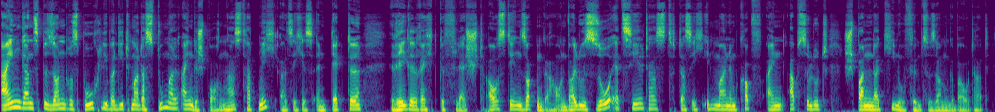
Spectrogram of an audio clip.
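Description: A man hosting an interview, putting prepared questions with deliberate, emphatic phrasing. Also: medium pitch, expressive, creaky, darkish tone, husky. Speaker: interviewer, host.

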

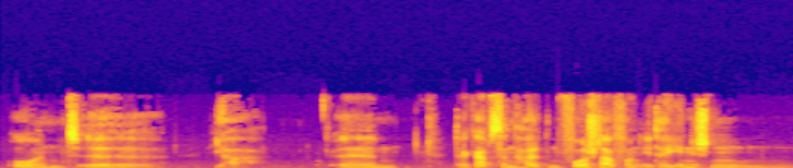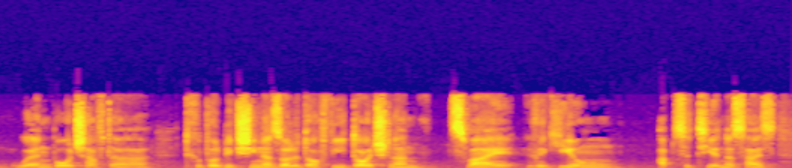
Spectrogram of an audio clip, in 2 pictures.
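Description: A man giving an informal spoken history explanation in a colloquial, opinionated way, often halting and hesitating as he searches for words. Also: medium pitch, gravelly, a little hiss or hum.

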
